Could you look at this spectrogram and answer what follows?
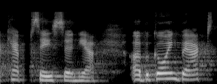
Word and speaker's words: capsaicin: one yeah and um capsaction that's how I pronounce the name I'm pronouncing it right the pepper yeah capsaicin yeah but going back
